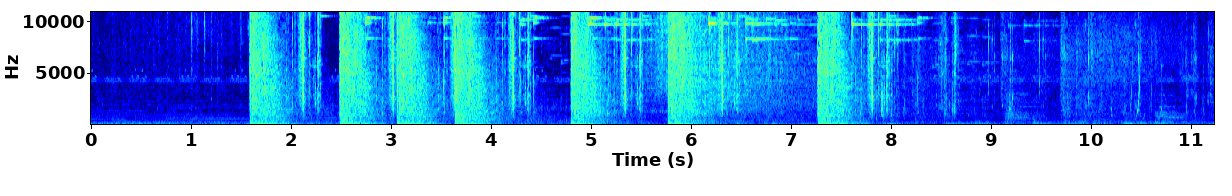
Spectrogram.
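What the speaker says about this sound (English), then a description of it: "I'm shooting them from very far away" Enemies are shot from far away in Fallout New Vegas: a series of sharp, loud gunshots spaced about a second apart, each with a ringing tail, then quieter scattered shots toward the end.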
